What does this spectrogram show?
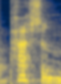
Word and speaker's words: passion: learning we have a passion for food so passion it's about stressed passion try to make the a very short passion passion and there is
